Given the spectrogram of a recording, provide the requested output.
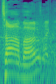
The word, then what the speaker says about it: Tamou: want you call for the confusion over the pronunciation he said now it's mr. Tom oh he's happy with our move but Tom o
